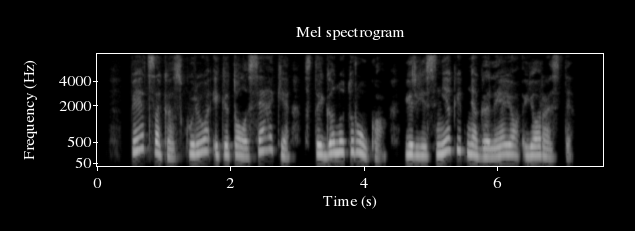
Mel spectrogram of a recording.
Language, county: Lithuanian, Klaipėda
